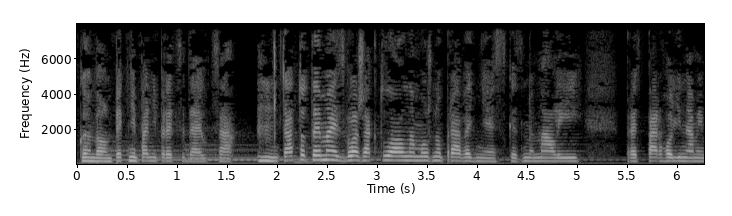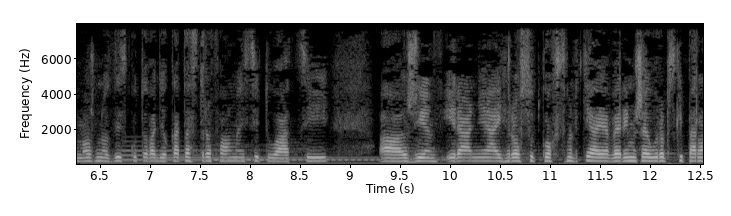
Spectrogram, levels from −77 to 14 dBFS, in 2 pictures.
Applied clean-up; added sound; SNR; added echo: none; Piano; 17 dB; none.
